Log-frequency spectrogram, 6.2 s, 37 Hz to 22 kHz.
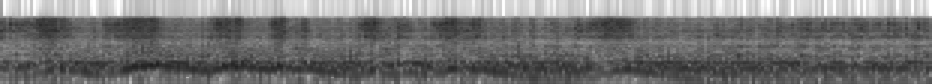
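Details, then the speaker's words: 1976 Ford LTD V8 with a rocker arm still clicking on the #8 intake, restarted after the spark plug wires were refitted: a light, irregular tapping about every half second over a rough idle. It now fires on all cylinders, but the valvetrain still ticks. "Okay, well you can hear it's still a tapping around back over in there."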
